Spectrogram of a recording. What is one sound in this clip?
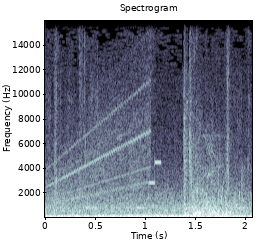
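A game blaster fires a splat of ink.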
